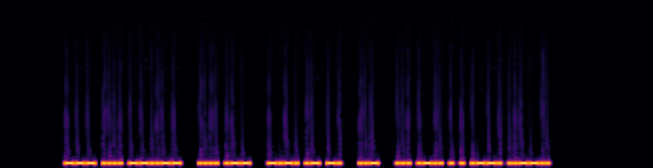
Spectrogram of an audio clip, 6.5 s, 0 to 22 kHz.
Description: Morse code, heard as a keyed tone, about 46 wpm, 700 Hz. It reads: OH, HW CAN U SLEEP?
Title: Sentences from Top 500 Words and Abbreviations 45wpm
